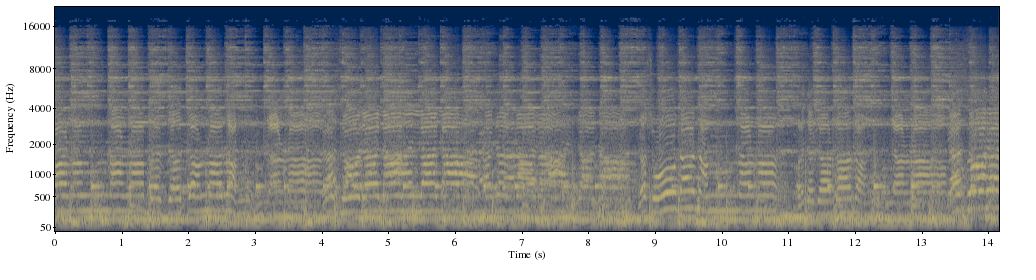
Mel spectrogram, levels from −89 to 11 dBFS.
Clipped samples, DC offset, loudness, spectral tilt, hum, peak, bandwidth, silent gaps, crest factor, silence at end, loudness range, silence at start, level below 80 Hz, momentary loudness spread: under 0.1%; under 0.1%; -16 LUFS; -3 dB/octave; none; -4 dBFS; 17 kHz; none; 14 dB; 0 s; 2 LU; 0 s; -42 dBFS; 3 LU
